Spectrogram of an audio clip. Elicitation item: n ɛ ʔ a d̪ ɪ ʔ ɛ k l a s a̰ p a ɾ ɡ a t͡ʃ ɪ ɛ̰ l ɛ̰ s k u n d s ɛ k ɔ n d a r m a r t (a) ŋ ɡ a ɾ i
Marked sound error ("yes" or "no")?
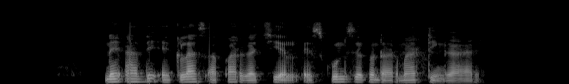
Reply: yes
